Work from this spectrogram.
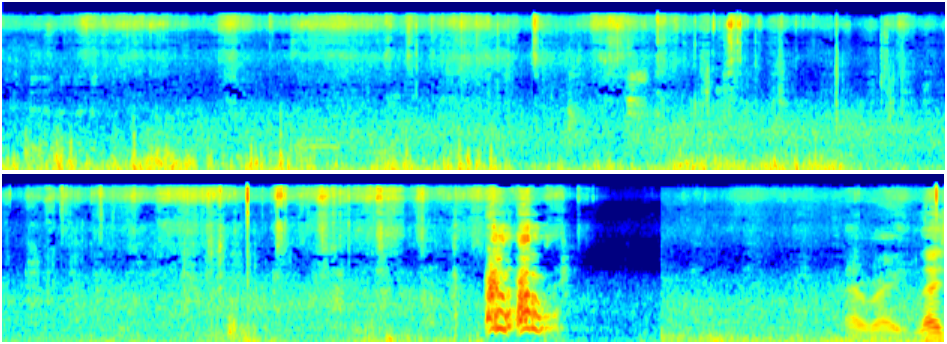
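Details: XL Pitbull trying to get a cone down from a tree as a workout, giving a sharp, loud bark burst, then a short rising whine, amid outdoor rustling.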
